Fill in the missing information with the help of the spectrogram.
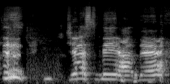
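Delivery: high, loud, through laughter; laughing imitation. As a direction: mimic him while cracking up. Laughing while mimicking the lonely reply.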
